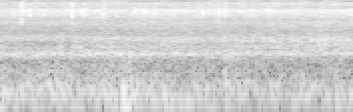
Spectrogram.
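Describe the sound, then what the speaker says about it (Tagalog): Steady dense pattering of hail striking surfaces outdoors in Riyadh, a continuous hiss without voices. "Sabi ko na, uulan na naman ng yelo kasi ang lakas eh."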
